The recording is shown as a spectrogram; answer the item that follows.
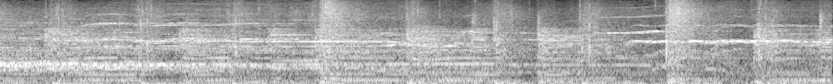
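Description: Live band playing an instrumental passage on drums, bass, electric and acoustic guitars and keyboard, with a steady drum beat and held notes.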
